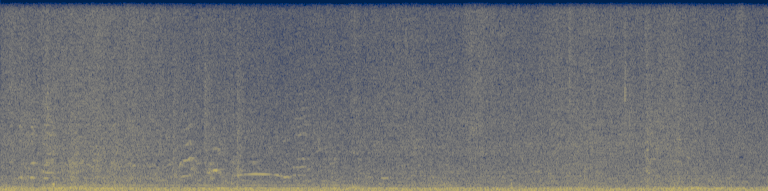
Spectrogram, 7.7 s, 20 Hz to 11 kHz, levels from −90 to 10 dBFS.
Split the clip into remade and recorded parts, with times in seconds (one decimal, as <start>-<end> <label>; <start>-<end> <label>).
0.0-7.7 recorded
